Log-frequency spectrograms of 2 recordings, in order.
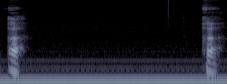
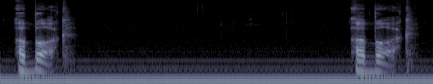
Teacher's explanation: Now the schwa has a very, very short, very relaxed sound. So it's going to sound like this.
